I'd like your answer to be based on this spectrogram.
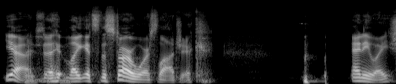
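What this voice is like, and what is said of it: Usual voice. Nothing is said of it.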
